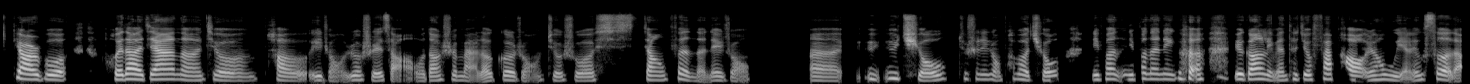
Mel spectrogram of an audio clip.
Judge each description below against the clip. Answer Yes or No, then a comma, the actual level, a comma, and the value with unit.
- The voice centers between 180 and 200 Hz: No, high, 215 Hz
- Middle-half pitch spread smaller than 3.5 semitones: No, average, 3.9 semitones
